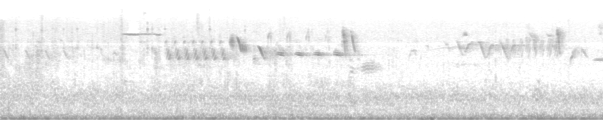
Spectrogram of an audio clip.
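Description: Small birds chirping, one giving a rapid trill of even notes about two seconds in, over a steady low rumble of outdoor background noise.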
